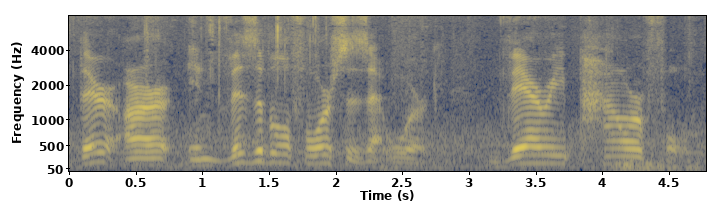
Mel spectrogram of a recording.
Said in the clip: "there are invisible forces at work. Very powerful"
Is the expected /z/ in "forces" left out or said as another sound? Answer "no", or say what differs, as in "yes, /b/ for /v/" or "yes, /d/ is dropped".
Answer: no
